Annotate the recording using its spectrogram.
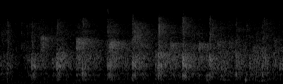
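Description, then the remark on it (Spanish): An audience at a Christian sermon applauds the Lord together, a dense, steady wash of many hands clapping that holds for a few seconds, with no voices standing out. “Démosle un fuerte aplauso al Señor, amén.”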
